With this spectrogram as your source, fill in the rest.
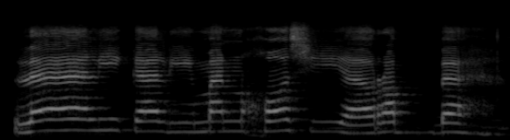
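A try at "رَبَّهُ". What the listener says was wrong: Bukan rob, robbah. Masih roknya masih tipis. Coba ro, robbah. Bibirnya jangan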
